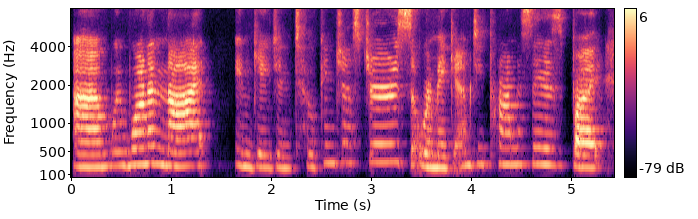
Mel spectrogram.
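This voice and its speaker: A woman's voice: high-pitched, measured pace, a bit bright. Woman coaching on effective apologies. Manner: conversational, frequent fillers and restarts; acts out sample apologies in quoted speech. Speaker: workplace conflict educator. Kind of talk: informal instructional talk.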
